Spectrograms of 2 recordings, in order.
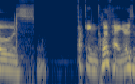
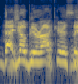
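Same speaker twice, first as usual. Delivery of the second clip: playful shout; 7 semitones higher, 8 dB louder than usual. Real, not acted. Heated banter about cliches.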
